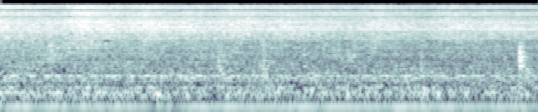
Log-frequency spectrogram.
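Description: Potatoes hit hot oil in a frying pan while cooking a Nepali gundruk and potato dish, giving a steady, fairly loud hissing sizzle that holds evenly throughout with a few faint clicks and no talking.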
